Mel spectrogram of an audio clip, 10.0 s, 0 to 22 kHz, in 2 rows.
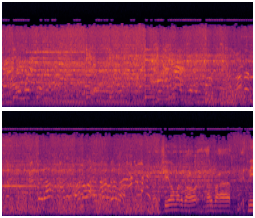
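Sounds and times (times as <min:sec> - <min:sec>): crowd of men talking: 0:00.0 - 0:10.0
steady outdoor rumble: 0:00.0 - 0:10.0.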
